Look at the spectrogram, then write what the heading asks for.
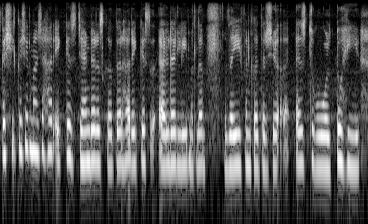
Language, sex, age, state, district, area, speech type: Kashmiri, female, 18-30, Jammu and Kashmir, Baramulla, rural, spontaneous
